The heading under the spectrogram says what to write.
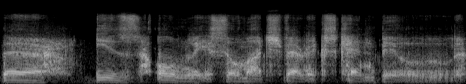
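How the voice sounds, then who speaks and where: An actor playing an old, weary, sly insect-like alien scribe in a video game, rasping and halting, with questioning tags. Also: male voice, a bass voice, background noise, full character voice. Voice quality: gravelly, rasping. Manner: halting, third-person speech, questioning "yes?" tags. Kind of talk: dramatic video game acting.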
